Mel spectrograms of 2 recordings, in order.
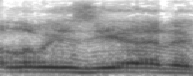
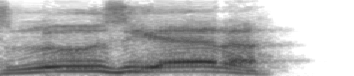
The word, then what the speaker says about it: Louisiana: So when I played in Louisiana college, I played baseball and basketball. – You said it wrong. It's not Louisiana. It's Louisiana.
